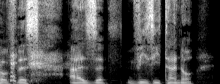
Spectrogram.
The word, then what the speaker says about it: visitano: But just watch your accent on the third person plural. Visitano. – Visitano. – It is a very tricky sort of pattern of sounds to get in there.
